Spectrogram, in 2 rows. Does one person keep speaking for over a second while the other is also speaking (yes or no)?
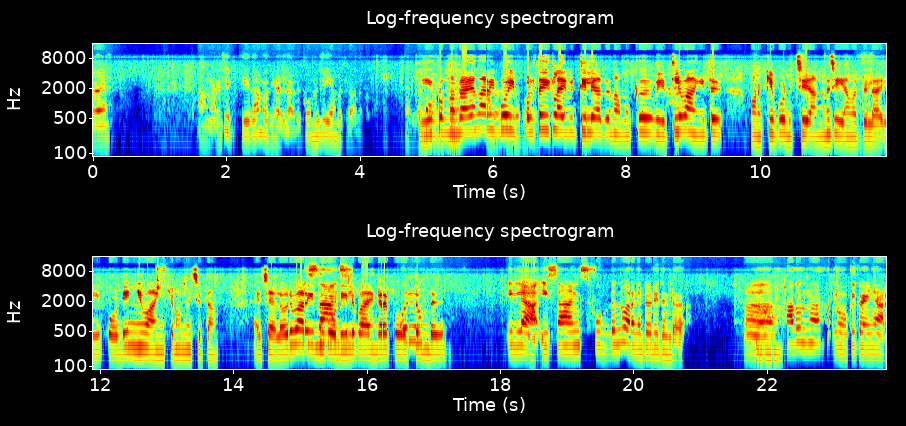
no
